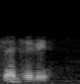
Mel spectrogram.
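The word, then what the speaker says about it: Zezelj: Tra l'altro è tratto, la sceneggiatura è tratta da una storia a fumetti di Daniel Zegeli, Zegeli, credo sia la pronuncia corretta, grandissimo fumettista e illustratore, e la storia originale si chiama Vania e Vania, ed sì, è di uguale intensità.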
